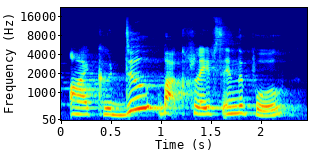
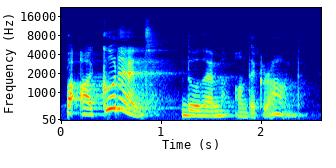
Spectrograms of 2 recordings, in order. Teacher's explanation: when the sentence is positive the main verb gets the stress when the sentence is negative now it'll be couldn't the one getting the stress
